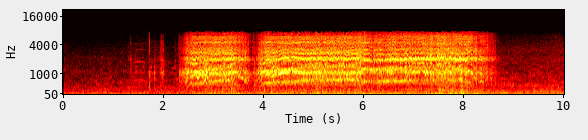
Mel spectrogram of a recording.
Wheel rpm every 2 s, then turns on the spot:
0, 80, 140, 160, 40.
none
